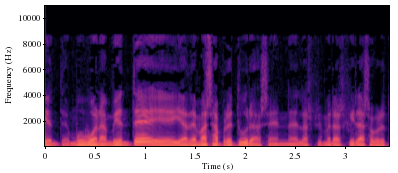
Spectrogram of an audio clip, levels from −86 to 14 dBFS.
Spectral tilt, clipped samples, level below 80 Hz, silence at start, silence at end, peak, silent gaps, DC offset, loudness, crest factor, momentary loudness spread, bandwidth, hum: -8 dB/octave; under 0.1%; -54 dBFS; 0 s; 0 s; -4 dBFS; none; under 0.1%; -21 LUFS; 16 dB; 7 LU; 9.2 kHz; none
